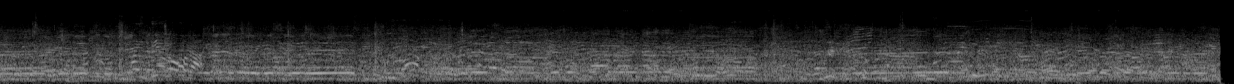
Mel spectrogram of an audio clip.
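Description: A crowd murmurs and chatters close by.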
